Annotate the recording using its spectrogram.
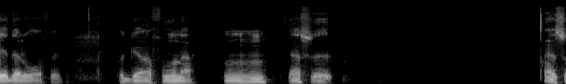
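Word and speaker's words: Garifuna: Garafuna. I always have a problem saying that shit. I'd be like Garafuka or Garaf.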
